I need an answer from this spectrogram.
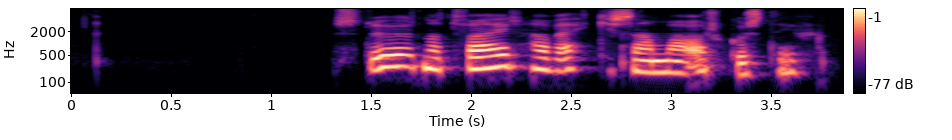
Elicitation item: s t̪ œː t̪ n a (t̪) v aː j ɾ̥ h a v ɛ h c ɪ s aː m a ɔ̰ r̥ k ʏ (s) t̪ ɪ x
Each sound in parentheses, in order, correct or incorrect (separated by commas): incorrect, correct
